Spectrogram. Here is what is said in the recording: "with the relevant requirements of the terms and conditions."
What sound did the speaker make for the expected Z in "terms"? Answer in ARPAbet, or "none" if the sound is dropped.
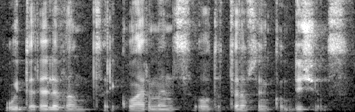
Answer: S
